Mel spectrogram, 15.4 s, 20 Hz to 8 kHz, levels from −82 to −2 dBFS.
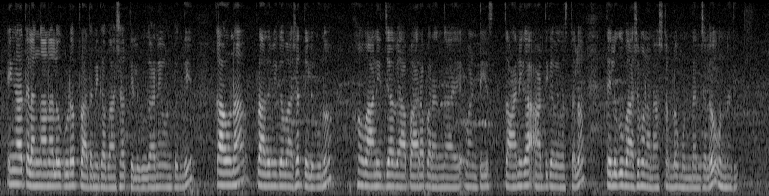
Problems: constant background noise, background conversations at intervals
